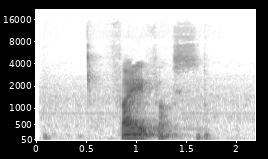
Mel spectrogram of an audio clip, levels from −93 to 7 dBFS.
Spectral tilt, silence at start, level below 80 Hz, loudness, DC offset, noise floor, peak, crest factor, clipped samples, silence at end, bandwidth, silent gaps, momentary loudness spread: -6.5 dB/octave; 0.5 s; -68 dBFS; -28 LUFS; under 0.1%; -52 dBFS; -10 dBFS; 22 dB; under 0.1%; 0.45 s; 14.5 kHz; none; 23 LU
